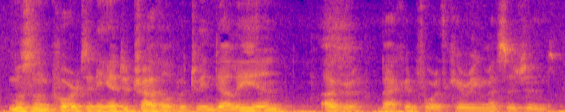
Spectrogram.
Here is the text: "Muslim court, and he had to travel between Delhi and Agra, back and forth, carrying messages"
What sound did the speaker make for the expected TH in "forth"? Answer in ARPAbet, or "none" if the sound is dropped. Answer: TH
